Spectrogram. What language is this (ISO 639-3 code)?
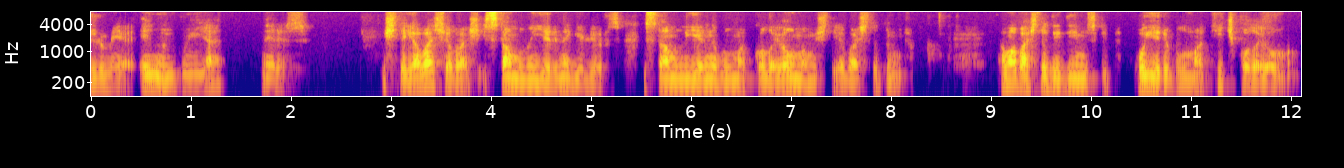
tur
